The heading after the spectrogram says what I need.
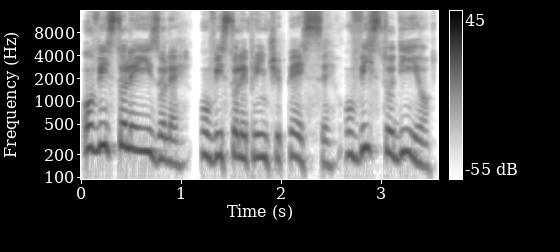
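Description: A woman's voice: on the low side, normal speed, darkish tone, clean tone, no echo, clean studio sound, close to an everyday voice. A woman reading an earnest young prince. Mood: indignant.

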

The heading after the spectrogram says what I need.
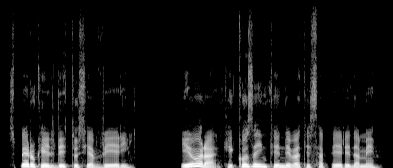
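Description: A woman's voice: fairly low pitch, lively intonation, fast, warm tone, dry recording, studio quality, natural voice. A woman voicing an officious male village policeman in an audiobook, speaking in a formal, official tone.

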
